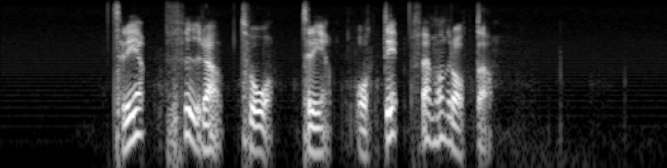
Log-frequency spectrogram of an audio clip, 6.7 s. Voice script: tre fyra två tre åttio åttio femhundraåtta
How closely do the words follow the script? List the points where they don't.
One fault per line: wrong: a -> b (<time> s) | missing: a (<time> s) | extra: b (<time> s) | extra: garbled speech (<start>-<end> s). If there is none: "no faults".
missing: åttio (4.0 s)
